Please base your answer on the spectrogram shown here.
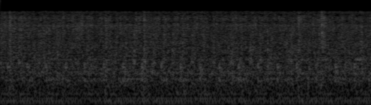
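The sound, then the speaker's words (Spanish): Engine of a luxury black car rolling slowly along a street, a low, steady idling rumble with a constant hum and faint vibration, heard alone. “Un lujoso coche negro circula despacio junto a ella.”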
